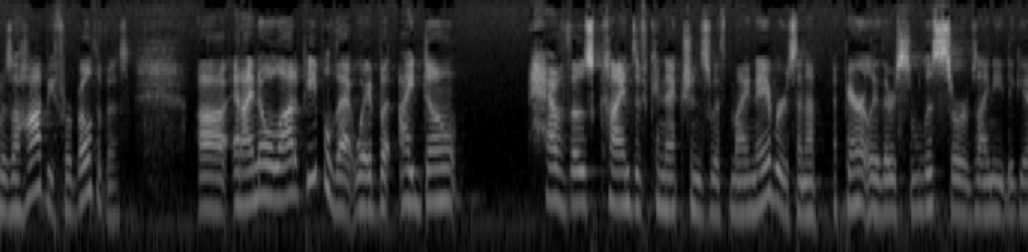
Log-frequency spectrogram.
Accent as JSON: {"language": "English", "town": "Austin", "region": "Texas", "country": "United States", "said": "I'm from Austin as well."}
